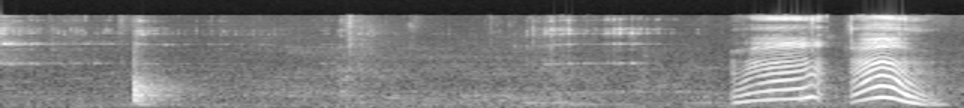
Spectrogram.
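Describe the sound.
A single bright clink of glasses touching in a Mardi Gras toast with a king cake cocktail called the Night Tripper, with a faint lingering ring, followed a few seconds later by people speaking.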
